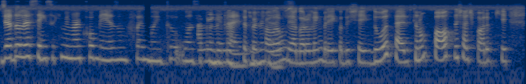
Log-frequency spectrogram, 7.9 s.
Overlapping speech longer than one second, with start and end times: 3.0-4.4

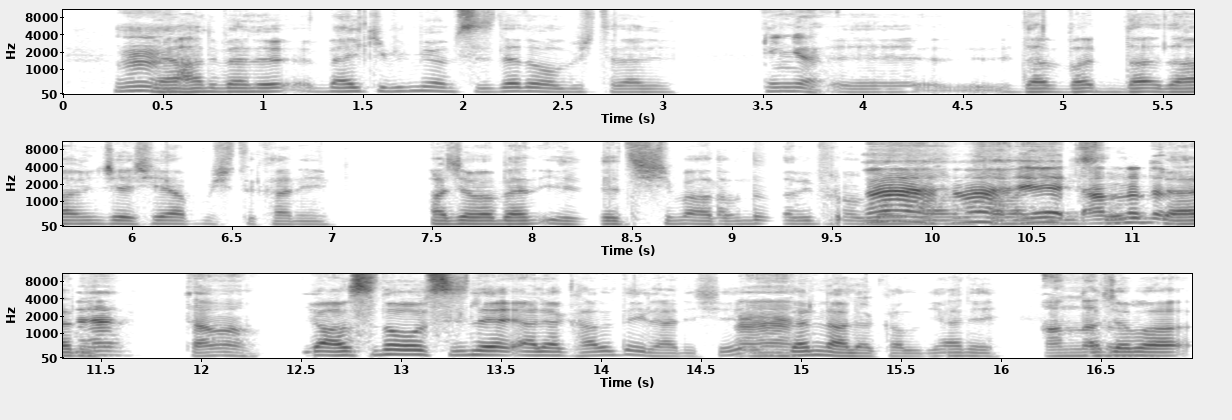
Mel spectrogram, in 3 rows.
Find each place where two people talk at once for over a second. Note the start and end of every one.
9.7-11.5

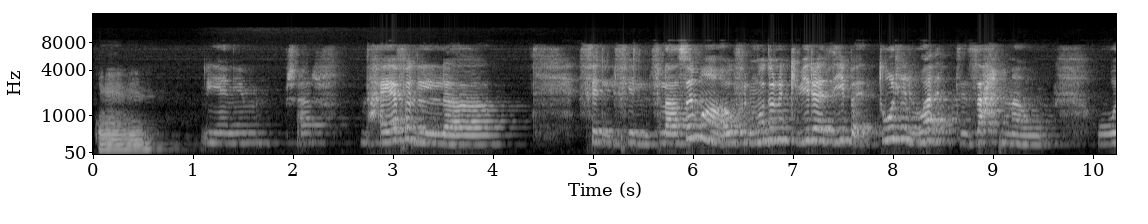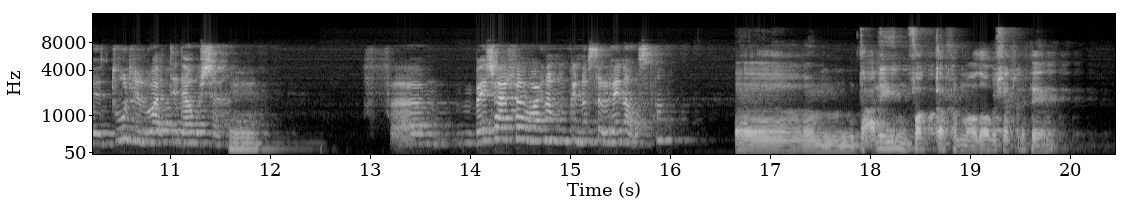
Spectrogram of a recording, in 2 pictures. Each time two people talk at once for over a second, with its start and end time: none

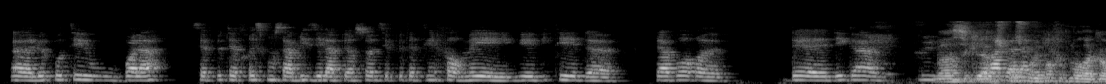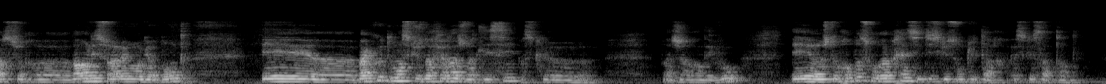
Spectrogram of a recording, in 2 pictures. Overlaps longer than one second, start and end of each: 9.3-10.5

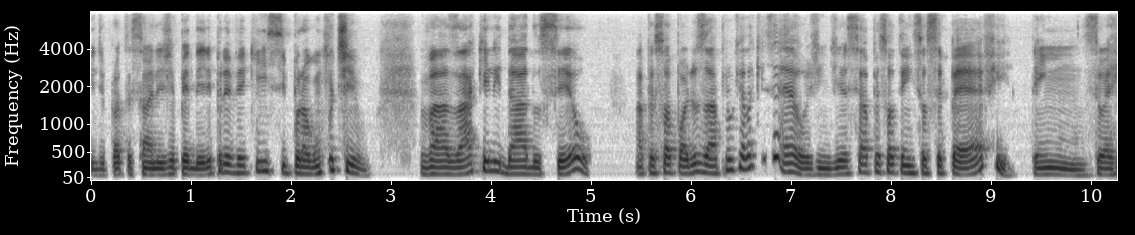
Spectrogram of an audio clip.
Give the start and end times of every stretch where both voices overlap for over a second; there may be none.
none

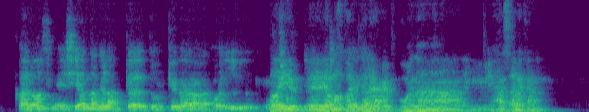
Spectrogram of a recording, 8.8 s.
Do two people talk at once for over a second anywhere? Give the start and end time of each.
4.0-5.6

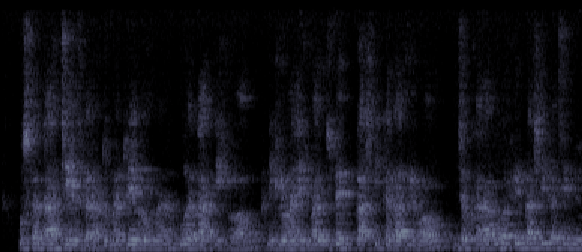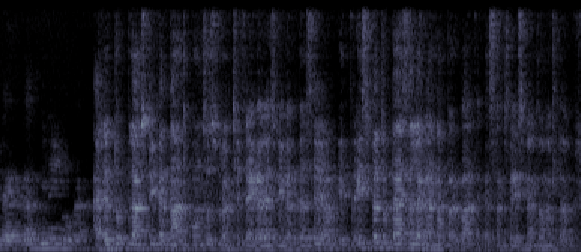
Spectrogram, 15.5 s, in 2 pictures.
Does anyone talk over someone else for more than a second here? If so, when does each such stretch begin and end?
none

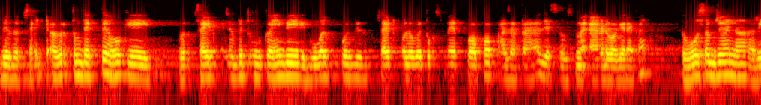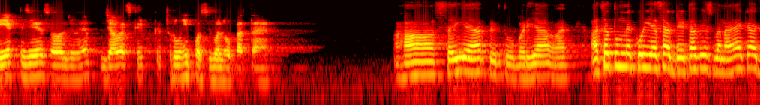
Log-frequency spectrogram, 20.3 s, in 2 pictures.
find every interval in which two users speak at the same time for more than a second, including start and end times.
none

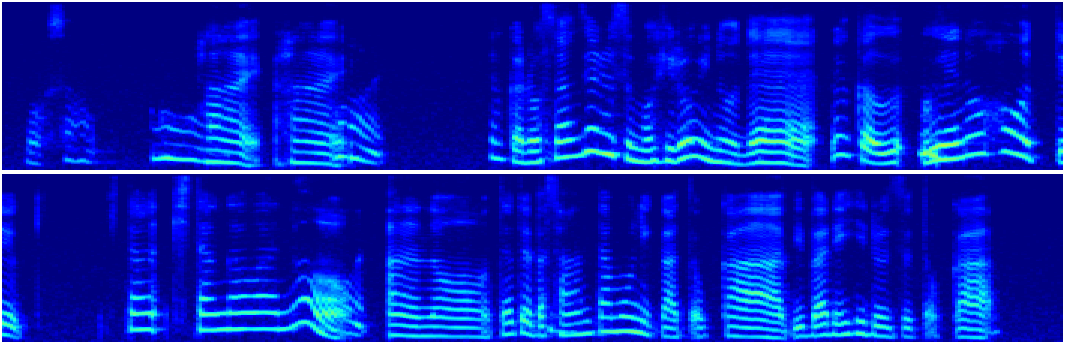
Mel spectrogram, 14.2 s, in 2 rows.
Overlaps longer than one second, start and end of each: none

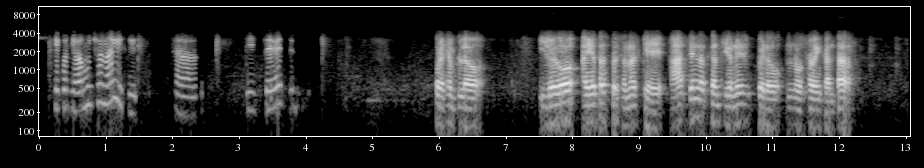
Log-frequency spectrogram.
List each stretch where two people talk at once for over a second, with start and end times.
none

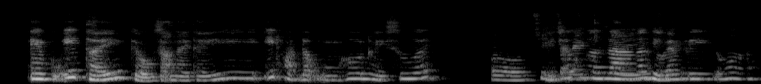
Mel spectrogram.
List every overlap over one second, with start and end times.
5.4-6.7

